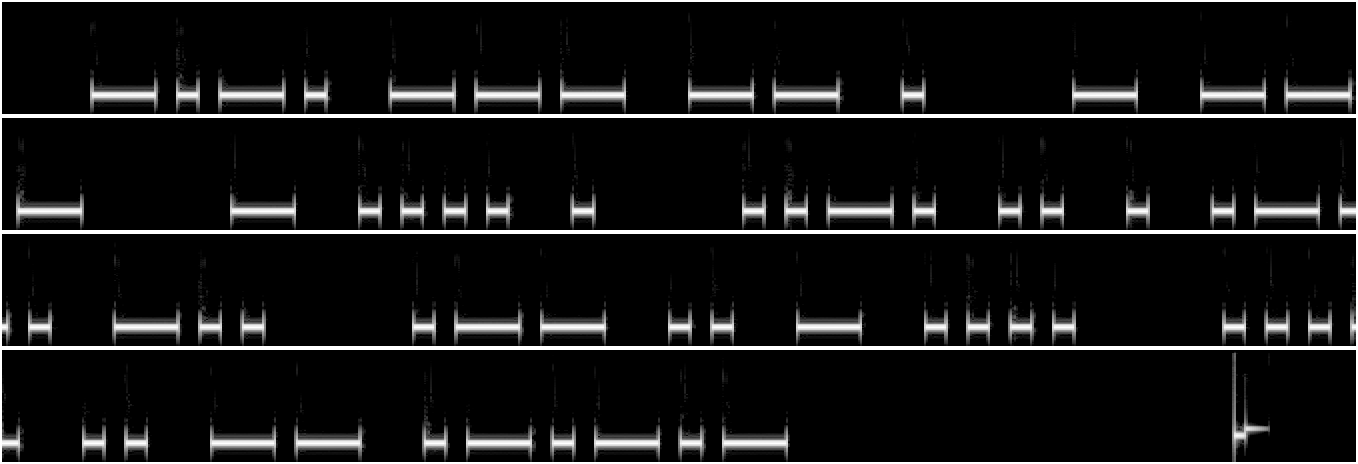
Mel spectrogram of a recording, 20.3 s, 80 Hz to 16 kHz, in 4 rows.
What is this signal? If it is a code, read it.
Morse code, heard as a keyed tone, about 15 wpm, 700 Hz. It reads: COME TO THE FIELD WITH HIM.
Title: Sentences from Top 1000 Words - Review Part 2 - 15wpm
